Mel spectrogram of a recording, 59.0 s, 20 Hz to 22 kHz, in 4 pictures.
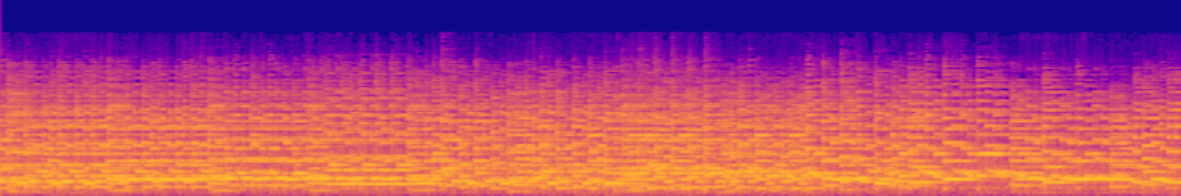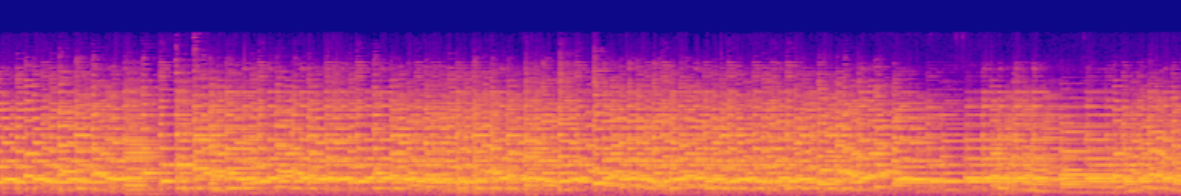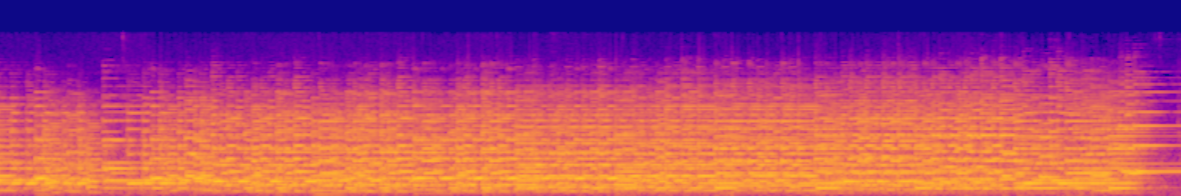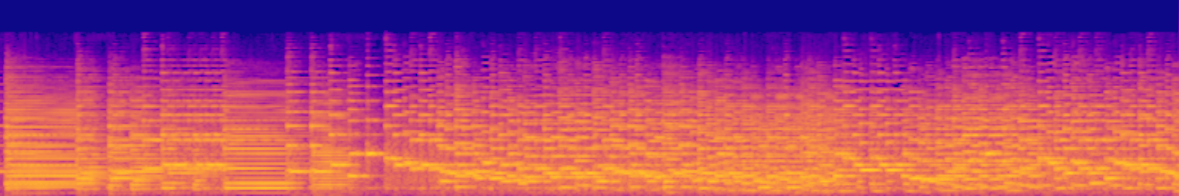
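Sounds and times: grand piano playing fast classical: 0.0 - 59.0.

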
